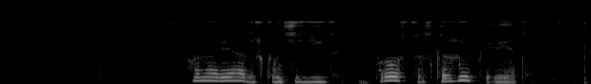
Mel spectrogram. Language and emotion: Russian, sad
